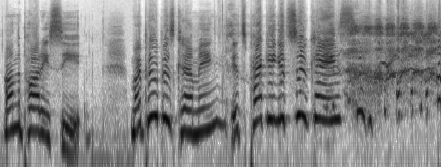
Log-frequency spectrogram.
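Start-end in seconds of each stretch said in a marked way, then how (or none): 1.6-5.4 put-on high, slow, giggling kid line; laughing kid quote. Toddler on the potty, quoted through laughter. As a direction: squeak it out laughing.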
